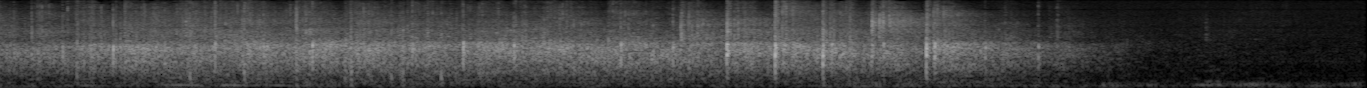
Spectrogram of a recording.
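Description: Audience applauding, with a few sharper single claps standing out; the applause dies away about five to six seconds in.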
